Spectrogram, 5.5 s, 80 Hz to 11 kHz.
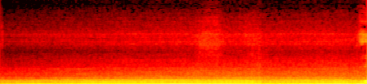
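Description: Jeep Wrangler with a 3.6-liter Pentastar V6 accelerating up a freeway on-ramp, a steady, loud engine drone building gradually inside the cabin with road rumble underneath.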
